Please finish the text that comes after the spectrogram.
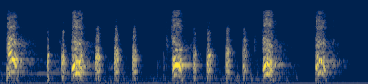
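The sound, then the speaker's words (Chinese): A farm dog, Laibao, barks in loud, sharp bursts at the hens to hush them while they cluck in quick, shorter calls between the barks, the noises overlapping in an irregular, busy rhythm with no talking. “爷爷出门的时候，他更像护卫似的跟前跟后，不时叫个几声，阻止陌生人接近。偶尔，他也会吼吼那些母鸡，让那些吱吱喳喳的太太们安静点。”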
